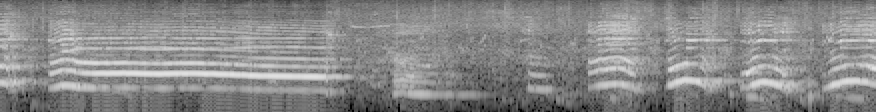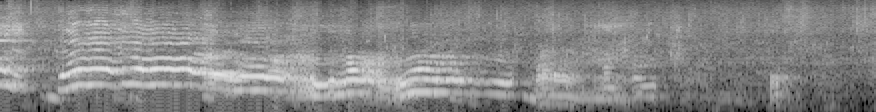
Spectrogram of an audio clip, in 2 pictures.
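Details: Playful Greenland Dog pups aged seven weeks, three litters together outdoors at Tinka's Kennel, June; a sustained level howl opens, followed by a run of short arched yips and a tangled chorus of yowls.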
